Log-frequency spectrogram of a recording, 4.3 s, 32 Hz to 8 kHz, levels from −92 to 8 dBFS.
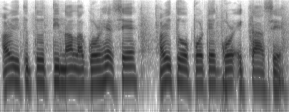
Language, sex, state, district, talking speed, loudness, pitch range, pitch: Nagamese, male, Nagaland, Kohima, 205 wpm, -13 LUFS, 125-140 Hz, 130 Hz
